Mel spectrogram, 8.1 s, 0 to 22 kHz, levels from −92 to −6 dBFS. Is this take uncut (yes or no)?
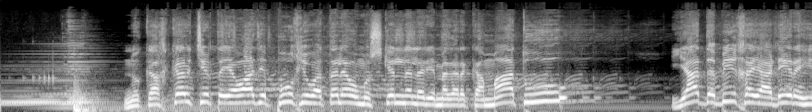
no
